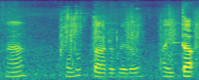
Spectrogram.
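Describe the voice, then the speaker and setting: Fast-talking woman streaming a game. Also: medium pitch, fairly even intonation, noisy background. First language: Japanese. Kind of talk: casual live game commentary.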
